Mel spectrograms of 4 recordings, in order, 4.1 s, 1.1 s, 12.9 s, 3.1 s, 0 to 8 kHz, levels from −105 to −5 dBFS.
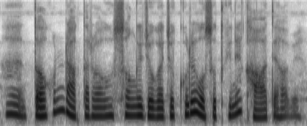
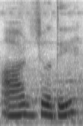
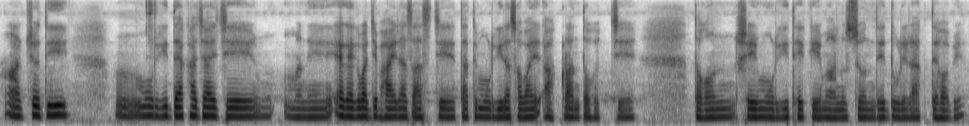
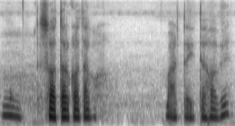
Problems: background sounds at intervals, background conversations at intervals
